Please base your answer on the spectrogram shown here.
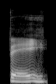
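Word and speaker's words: Bae: hijacked her last name in terms of like ba caught me slipping or whatnot but anyway it's pronounced ba so the Korean cabbage I believe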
